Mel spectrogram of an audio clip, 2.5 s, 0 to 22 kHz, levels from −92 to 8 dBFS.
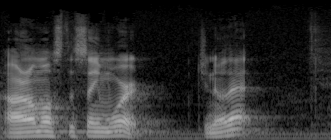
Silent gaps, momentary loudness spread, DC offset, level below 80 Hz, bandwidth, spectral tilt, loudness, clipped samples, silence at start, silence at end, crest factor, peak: none; 17 LU; under 0.1%; -62 dBFS; 16 kHz; -4.5 dB/octave; -29 LUFS; under 0.1%; 0 s; 0.55 s; 20 dB; -10 dBFS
